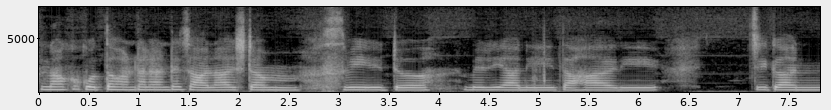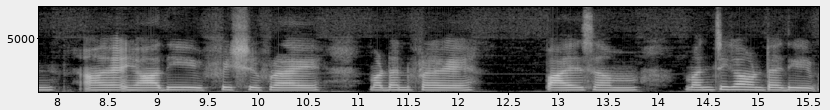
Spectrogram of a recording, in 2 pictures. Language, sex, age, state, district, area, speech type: Telugu, female, 18-30, Telangana, Vikarabad, urban, spontaneous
